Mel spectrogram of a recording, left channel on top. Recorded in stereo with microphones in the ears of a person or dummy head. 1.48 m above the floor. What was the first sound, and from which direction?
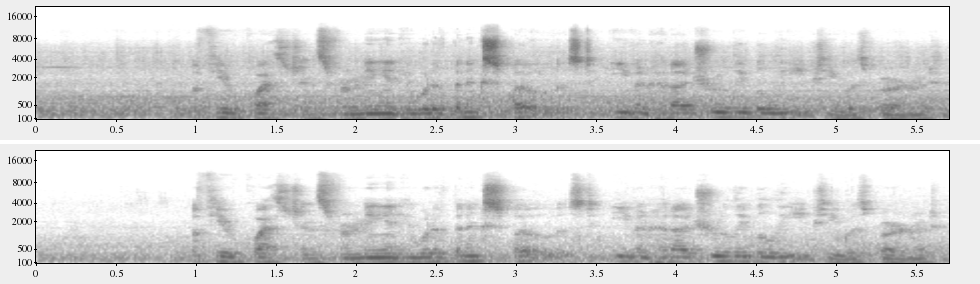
A man speaking, centre (ahead or behind).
